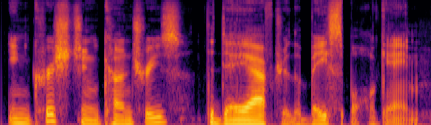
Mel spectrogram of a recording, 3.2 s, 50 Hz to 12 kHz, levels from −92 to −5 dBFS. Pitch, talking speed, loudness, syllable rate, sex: 105 Hz, 165 wpm, -21 LUFS, 4.9 syllables/s, male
